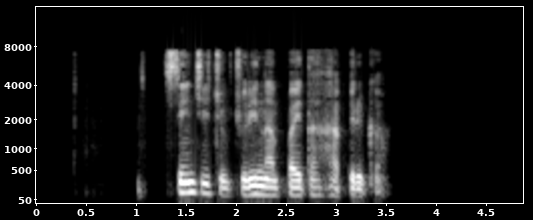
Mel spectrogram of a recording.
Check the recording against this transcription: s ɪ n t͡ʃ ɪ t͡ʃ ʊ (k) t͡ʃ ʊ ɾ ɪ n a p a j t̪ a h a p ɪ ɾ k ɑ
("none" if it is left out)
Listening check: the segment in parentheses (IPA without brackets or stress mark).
k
